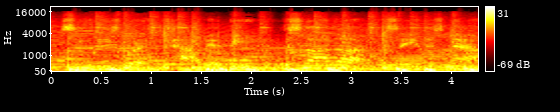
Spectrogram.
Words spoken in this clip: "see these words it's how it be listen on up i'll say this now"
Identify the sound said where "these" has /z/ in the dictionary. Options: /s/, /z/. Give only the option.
/z/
